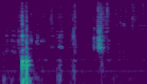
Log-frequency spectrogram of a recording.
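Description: A single heavy thump about half a second in, followed by a few light clicks and a softer knock about a second later: objects being handled and knocked against a desk while someone rummages.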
